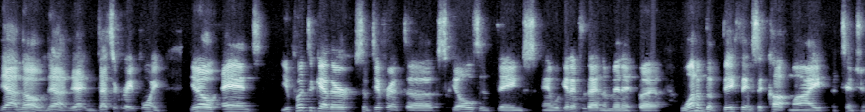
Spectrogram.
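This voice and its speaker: A man speaks at a fairly slow pace in a medium pitch. His tone is bright and sharp, with ordinary pitch variation. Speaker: gymnastics coach and show host. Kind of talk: interview. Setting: live stream.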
